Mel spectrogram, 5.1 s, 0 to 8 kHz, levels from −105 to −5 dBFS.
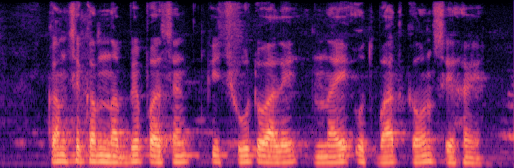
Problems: background sounds at intervals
